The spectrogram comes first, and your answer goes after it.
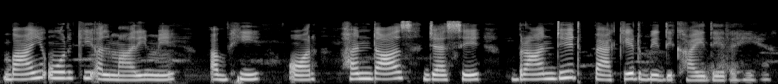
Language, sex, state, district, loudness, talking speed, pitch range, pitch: Hindi, female, Jharkhand, Garhwa, -15 LUFS, 125 wpm, 220-260 Hz, 235 Hz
